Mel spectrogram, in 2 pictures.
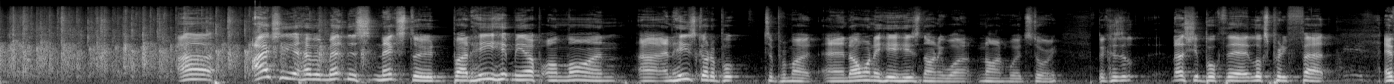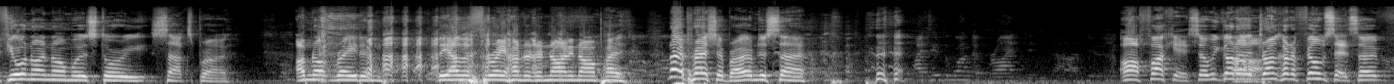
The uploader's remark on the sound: LIVE SHOW #1 Fringe 2021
